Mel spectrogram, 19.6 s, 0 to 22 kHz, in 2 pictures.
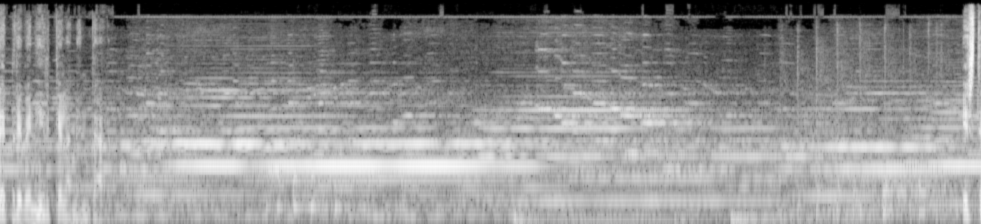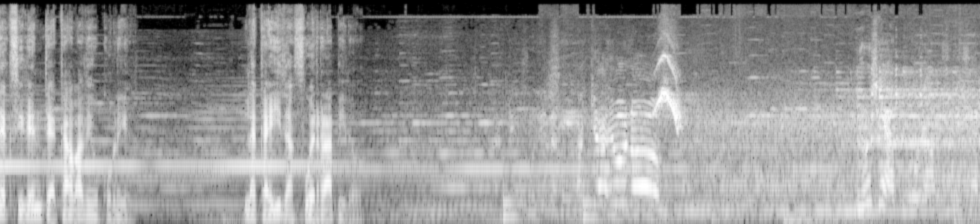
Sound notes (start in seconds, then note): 3.2 mysterious music; 16.3 people chattering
